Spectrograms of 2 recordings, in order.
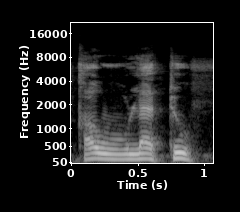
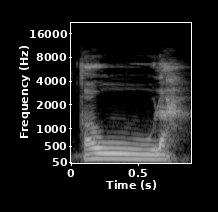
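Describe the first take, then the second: First: The word ends in a t sound plus vowel. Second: The word ends in an h sound, no vowel. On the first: The word is in the middle of a sentence. "You pronounce this T like this" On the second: The word ends the sentence. "We ignore the vowel"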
